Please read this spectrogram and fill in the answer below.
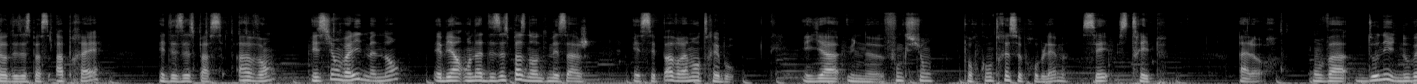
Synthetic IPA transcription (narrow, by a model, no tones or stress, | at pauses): ʁd̪ezɛspasapχɛ | ed̪ezɛspasavɑ̃esiɔ̃valid̪mɛ̃t̪nɑ̃ebjɛ̃ʔɔ̃nad̪ezɛspasd̪ɑ̃nɔt̪χmesaʒesɛpavʁɛmɑ̃t̪χɛbo | eljaynfɔ̃ksjɔ̃puʁkɔ̃t̪χesəpχɔblɛmsɛst̪χip | alɔːʁɔ̃vad̪ɔneynːuvɛ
